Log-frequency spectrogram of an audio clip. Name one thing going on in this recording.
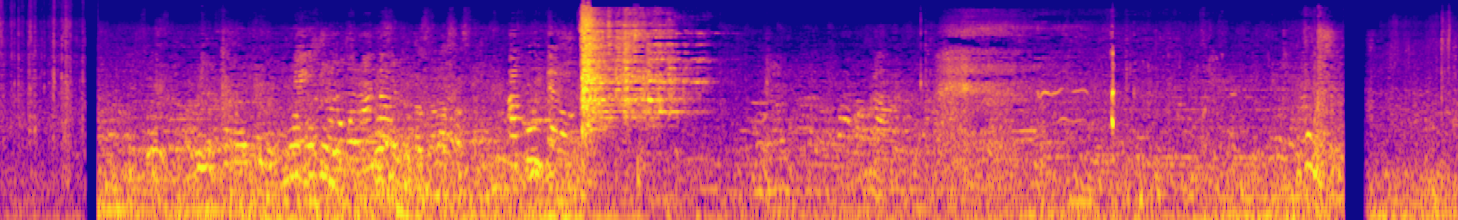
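Diners chatter in the background.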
